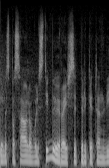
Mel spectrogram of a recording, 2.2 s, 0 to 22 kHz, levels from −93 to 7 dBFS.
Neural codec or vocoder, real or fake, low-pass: vocoder, 44.1 kHz, 128 mel bands, Pupu-Vocoder; fake; 19.8 kHz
